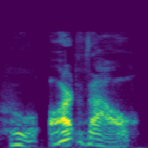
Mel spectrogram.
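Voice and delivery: put-on kneeling giant asking the holy child who he is; awestruck. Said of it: "a strange awe fell on him".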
